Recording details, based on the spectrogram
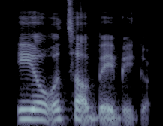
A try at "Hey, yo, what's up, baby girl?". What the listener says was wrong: Hey, yo, what's up, baby girl?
